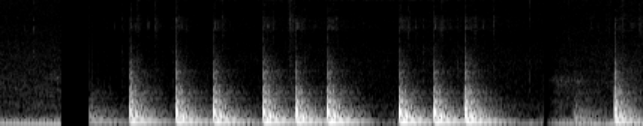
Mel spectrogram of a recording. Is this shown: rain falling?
no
